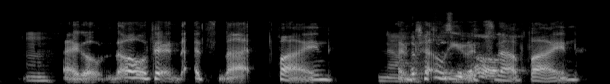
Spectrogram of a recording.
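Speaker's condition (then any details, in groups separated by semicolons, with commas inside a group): Multiple sclerosis; quadriplegic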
